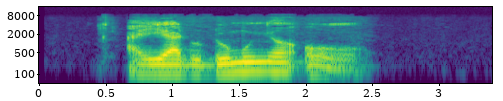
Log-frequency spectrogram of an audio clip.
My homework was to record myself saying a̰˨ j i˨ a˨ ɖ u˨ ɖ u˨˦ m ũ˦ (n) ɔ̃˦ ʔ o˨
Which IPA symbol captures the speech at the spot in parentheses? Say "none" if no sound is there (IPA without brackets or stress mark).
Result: ɲ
